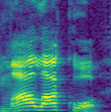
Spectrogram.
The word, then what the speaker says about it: молоко: Поскольку, вот слово Москва, да, вы все произносите на манер Москва. Москва, а пишется через Москва, через О букву. И так молоко, а говорите молоко.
